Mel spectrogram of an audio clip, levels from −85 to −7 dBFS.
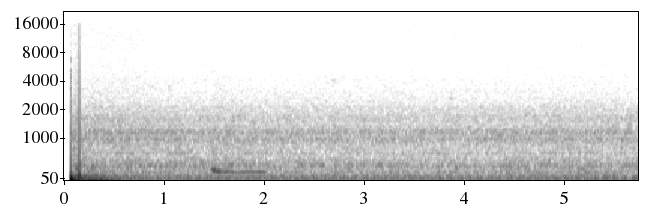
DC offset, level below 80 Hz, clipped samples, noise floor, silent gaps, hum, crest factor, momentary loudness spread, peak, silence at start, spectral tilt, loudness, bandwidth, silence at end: under 0.1%; -38 dBFS; under 0.1%; -45 dBFS; none; none; 24 dB; 6 LU; -6 dBFS; 0.05 s; -7 dB/octave; -43 LUFS; 14.5 kHz; 0 s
